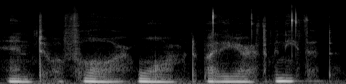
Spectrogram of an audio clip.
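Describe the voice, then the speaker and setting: A storyteller narrating a suspenseful ASMR tale in a soft, breathy whisper, hushed and gentle with pauses. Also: medium pitch, flat delivery. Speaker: audio storyteller.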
